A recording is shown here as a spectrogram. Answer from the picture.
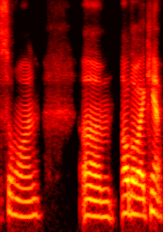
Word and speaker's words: Samhain: For Sawan, which other people call Samhain, the proper terminology is Sawan.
